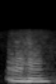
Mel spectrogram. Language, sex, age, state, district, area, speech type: Telugu, male, 18-30, Telangana, Nagarkurnool, urban, conversation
